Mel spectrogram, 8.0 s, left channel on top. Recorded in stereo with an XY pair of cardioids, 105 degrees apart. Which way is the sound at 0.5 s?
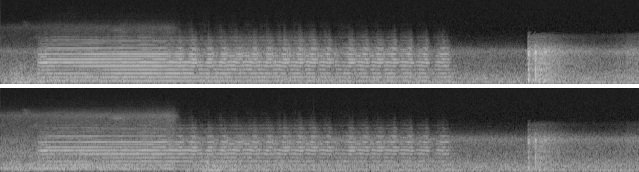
40° left.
